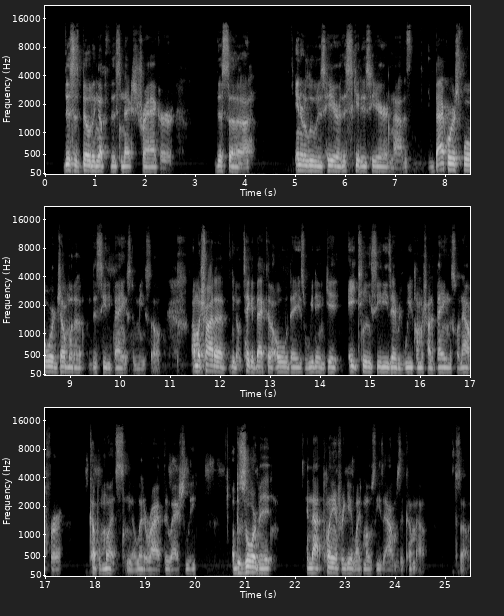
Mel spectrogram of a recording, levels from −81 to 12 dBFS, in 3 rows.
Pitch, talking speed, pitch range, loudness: 110 Hz, 200 wpm, 100-115 Hz, -19 LUFS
